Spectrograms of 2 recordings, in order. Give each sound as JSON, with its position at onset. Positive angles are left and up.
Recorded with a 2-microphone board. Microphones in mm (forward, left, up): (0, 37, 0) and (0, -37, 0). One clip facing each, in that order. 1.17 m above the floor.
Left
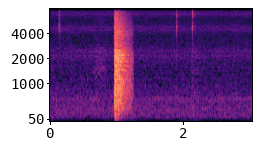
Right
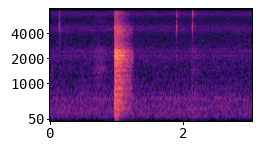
{"t": 1.0, "sound": "a clap", "side_deg": 80}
